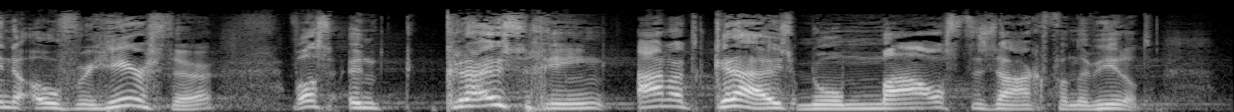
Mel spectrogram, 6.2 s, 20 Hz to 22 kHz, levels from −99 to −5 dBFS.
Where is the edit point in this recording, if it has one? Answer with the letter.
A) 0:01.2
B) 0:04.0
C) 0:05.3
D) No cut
B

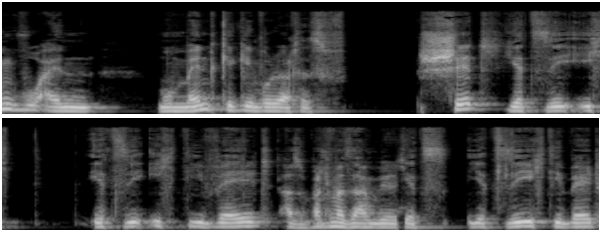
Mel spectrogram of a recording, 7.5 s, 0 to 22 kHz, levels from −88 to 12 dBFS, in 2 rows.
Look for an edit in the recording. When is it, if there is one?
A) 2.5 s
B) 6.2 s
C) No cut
B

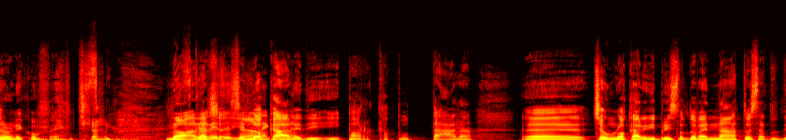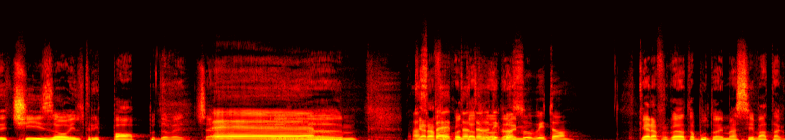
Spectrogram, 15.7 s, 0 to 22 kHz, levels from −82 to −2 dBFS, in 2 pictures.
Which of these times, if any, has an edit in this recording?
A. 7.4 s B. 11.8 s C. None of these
B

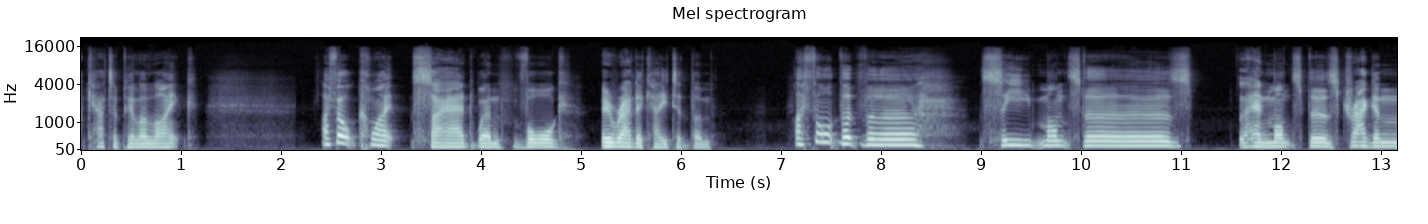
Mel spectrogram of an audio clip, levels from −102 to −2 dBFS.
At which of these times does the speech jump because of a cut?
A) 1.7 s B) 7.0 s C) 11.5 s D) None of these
B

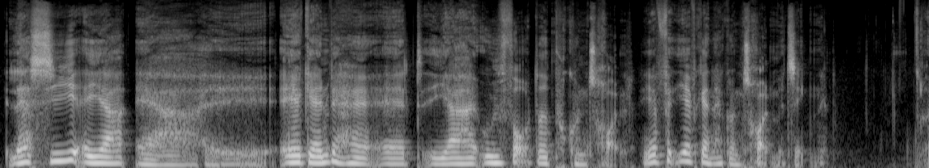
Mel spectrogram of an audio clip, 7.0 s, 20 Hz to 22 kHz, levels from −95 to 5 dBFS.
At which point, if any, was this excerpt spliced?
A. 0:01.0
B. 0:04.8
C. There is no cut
C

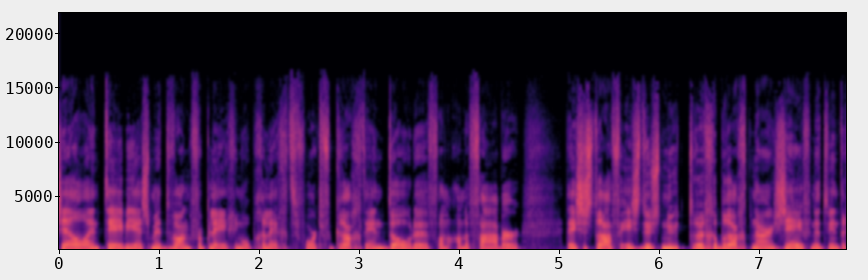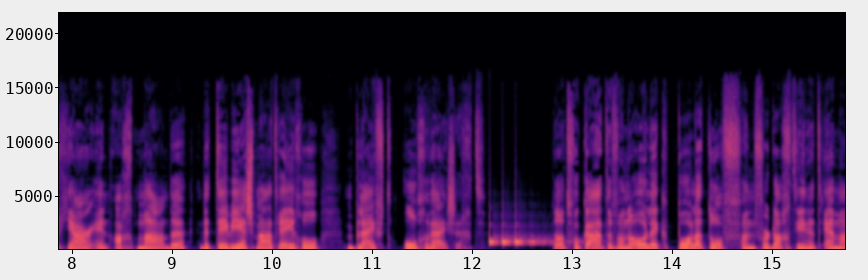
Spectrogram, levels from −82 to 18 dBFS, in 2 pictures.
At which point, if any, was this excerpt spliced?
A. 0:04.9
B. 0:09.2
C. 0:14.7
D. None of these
B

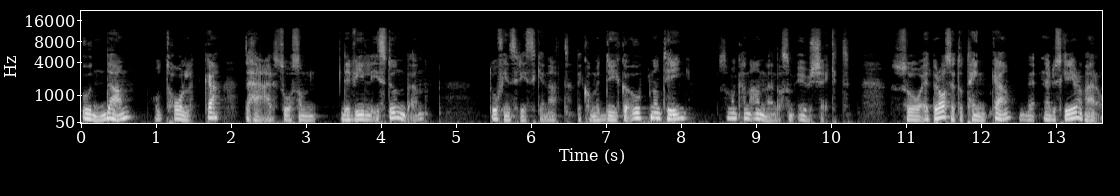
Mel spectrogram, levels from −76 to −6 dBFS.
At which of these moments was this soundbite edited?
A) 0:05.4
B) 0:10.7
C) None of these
C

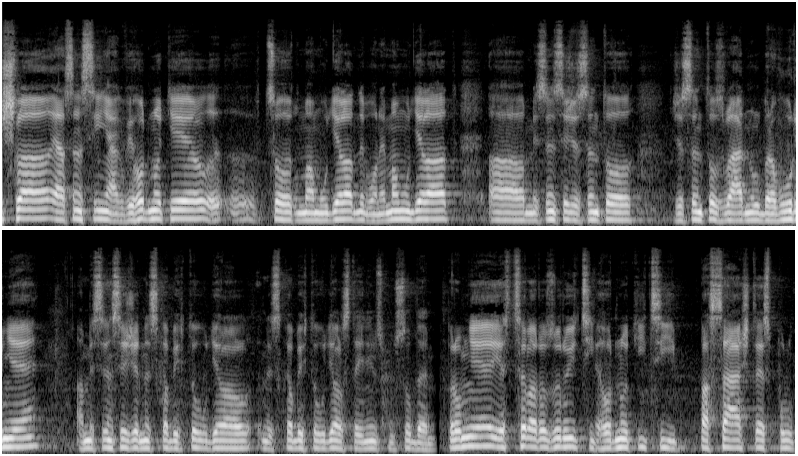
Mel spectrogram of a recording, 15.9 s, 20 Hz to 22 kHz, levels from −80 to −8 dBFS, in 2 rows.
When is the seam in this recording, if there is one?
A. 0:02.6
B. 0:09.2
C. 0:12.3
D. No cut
C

